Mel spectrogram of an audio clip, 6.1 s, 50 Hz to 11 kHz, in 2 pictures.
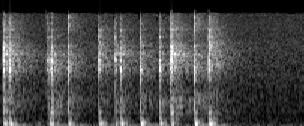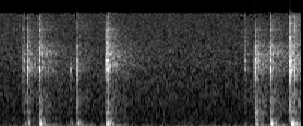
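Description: Long natural nails tap a flat, solid, glossy black glass tabletop, giving 18 short, clicky taps. Each tap has a low thud and a bright click that dies away almost instantly. The taps come in quick irregular bursts separated by brief quiet pauses.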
